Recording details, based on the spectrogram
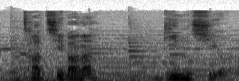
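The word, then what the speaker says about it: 立花誾千代: First, Ginchiyo Tachibana, as we in the West would say. Ginchiyo Tachibana, pronounced Tachibana Ginchiyo.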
